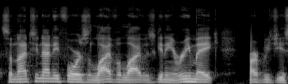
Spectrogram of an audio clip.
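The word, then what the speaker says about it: Live A Live: Now, I don't know how this is pronounced, but Live I know Alive. that Jared Petty, it's Live Alive? Yes. All right, so 1994's Live Alive is getting a remake.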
